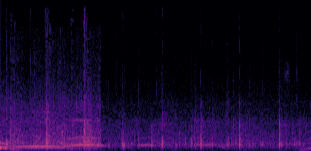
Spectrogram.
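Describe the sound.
Audience applause welcomes a speaker at Journey Church, a quiet, steady patter of many hands clapping.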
